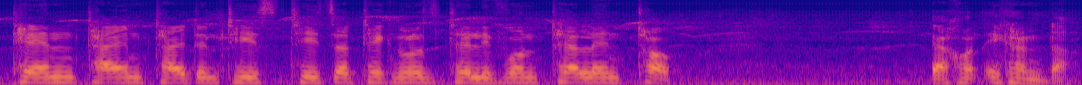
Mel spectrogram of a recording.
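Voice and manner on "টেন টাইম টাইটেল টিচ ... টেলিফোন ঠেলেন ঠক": "টেন" through "ঠক" in one breath, each T aspirated as ঠ; one-breath drill. Shown as a demonstration. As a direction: rattle off "টেন টাইম টাইটেল" onward evenly without stopping, puffed T. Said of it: "এক নিঃশ্বাসে পড়ার চেষ্টা করি".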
